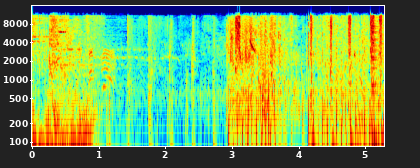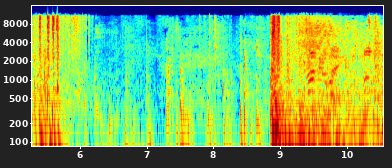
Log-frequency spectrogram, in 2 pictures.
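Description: Loud bursts of gunfire, booms and a rocket launcher shot ring out in the first-person shooter The Finals, coming in sharp clusters of blasts and crackling impacts, with voices talking over the action.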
